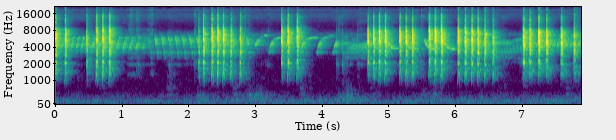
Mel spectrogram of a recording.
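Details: Eurasian tree sparrow chattering: groups of three to six sharp, rasping chirps come every second or so, with brief pauses holding faint thin slurred notes between the groups.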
